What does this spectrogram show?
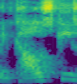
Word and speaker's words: Minkowski: you can spell it I usually prefer saying minkowski where the K is almost silent MOSI masasi you can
